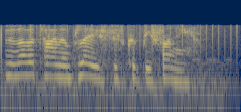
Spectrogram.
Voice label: funny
